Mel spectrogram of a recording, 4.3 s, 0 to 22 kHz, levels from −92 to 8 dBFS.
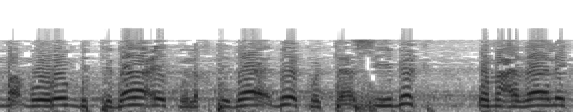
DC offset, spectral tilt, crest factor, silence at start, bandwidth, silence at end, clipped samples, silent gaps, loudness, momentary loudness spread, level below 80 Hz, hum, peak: under 0.1%; -8 dB/octave; 8 dB; 0 s; 8 kHz; 0 s; 1%; none; -8 LUFS; 6 LU; -28 dBFS; none; 0 dBFS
